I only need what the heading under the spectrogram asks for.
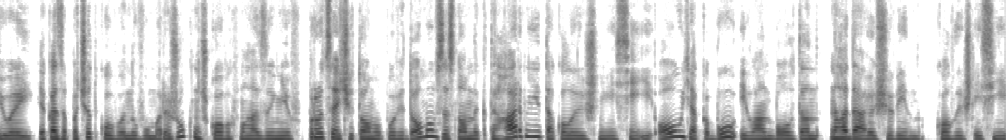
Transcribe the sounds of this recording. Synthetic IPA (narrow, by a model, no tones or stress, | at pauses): uɛjjɐkɑzɐpɔt͡ʃɐt̪kɔɔnɔʋumeɾeʒuknɪʃkɔʋɪxmɐɦɐzɪnʲiwpɾɔt̪sɛt͡ʃit̪ɔmʊpɔʋʲid̪ɔmɪwzɐsnɔwnɪkt̪eɦɑrnʲijit̪ɐkɔlˠɪʃnʲijisʲiʔiʔowjɐkbuwiʋɑnbɔlˠt̪ɐnnɐɦɐd̪ɑjʊʃt͡ʃɔʋʲinkɔlˠɪʃnʲijsʲi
